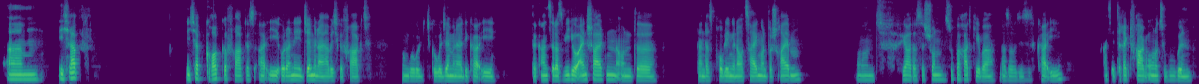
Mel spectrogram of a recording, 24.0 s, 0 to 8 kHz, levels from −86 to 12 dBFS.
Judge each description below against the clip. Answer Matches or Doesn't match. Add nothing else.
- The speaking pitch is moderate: Doesn't match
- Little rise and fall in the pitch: Matches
